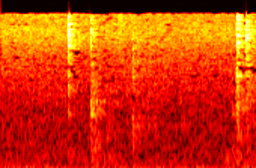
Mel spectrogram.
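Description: Pakoras frying in hot oil in a kadhai, a steady sizzle, with a few light clicks of a utensil against the pan.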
